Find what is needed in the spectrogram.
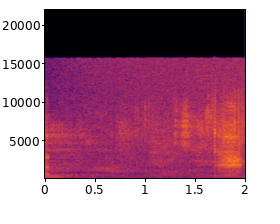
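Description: A short pause in a man's amplified sermon speech: the voice trails off at the start, then only low room noise and a faint hum. Near the end comes a brief hissy intake of breath before he speaks again.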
